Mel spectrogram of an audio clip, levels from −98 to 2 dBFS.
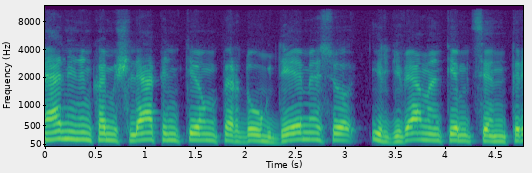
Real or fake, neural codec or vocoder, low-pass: real; none; 10.8 kHz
